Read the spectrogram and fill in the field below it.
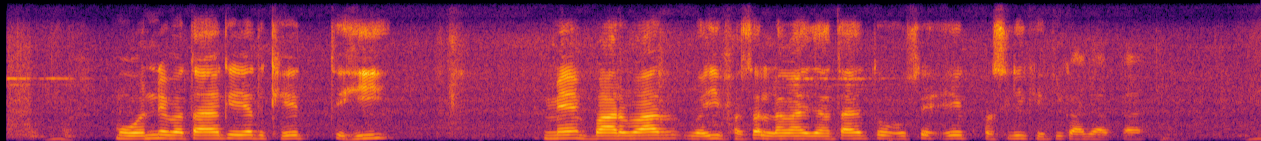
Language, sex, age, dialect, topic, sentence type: Hindi, male, 25-30, Kanauji Braj Bhasha, agriculture, statement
